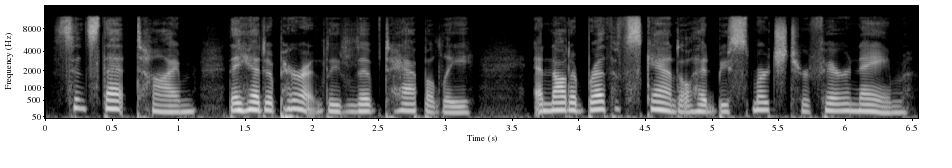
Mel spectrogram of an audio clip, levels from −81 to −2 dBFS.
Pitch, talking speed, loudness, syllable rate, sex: 185 Hz, 175 wpm, -22 LUFS, 5.0 syllables/s, female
